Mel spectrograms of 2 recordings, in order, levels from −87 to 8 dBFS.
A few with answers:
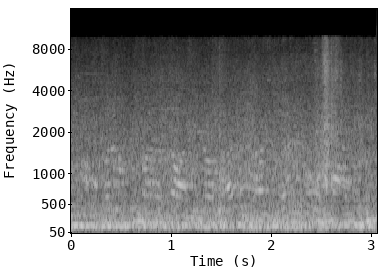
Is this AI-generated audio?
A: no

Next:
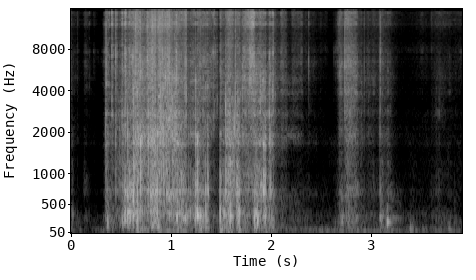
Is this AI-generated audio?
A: yes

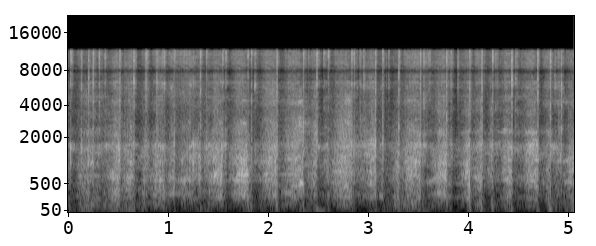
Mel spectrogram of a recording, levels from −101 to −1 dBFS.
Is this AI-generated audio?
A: yes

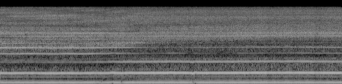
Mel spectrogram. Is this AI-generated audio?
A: yes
